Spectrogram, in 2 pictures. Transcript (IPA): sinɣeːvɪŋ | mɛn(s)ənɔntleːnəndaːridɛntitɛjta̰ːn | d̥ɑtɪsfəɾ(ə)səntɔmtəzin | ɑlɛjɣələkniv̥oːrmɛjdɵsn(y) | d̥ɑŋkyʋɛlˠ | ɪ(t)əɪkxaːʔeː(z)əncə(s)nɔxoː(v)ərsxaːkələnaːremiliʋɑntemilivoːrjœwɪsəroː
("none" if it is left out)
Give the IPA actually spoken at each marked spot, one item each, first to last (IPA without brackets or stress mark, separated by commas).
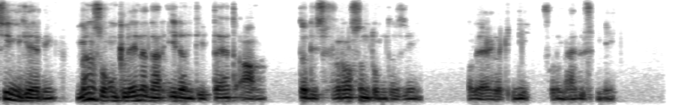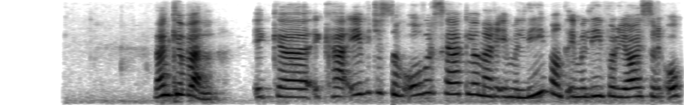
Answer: s, ɑ, i, k, v, s, v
